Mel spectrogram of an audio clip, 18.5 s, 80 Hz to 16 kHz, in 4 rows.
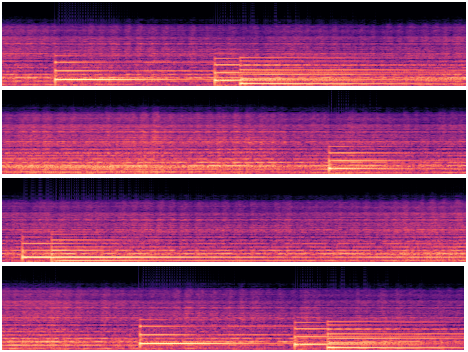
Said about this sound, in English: This is the iconic music heard at the beginning of 2010's The Social Network. Directed by David Fincher and written by Aaron Sorkin, this film told the origin story of Facebook.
